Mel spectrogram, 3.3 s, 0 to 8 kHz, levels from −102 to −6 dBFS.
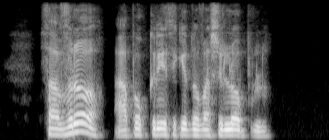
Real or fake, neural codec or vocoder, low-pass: real; none; 7.2 kHz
